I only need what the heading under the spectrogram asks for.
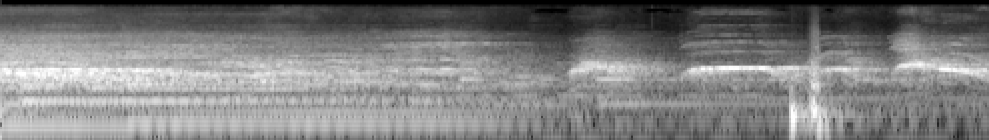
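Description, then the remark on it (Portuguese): A large audience of women shouts together, a dense roar of voices that dips briefly, then rises again in loud, sustained bursts of high-pitched cries. “É muito mais do que um grito. Um grito não vai te levar a muita coisa.”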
